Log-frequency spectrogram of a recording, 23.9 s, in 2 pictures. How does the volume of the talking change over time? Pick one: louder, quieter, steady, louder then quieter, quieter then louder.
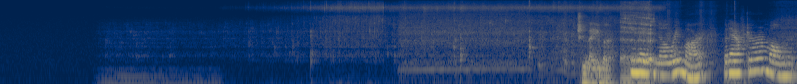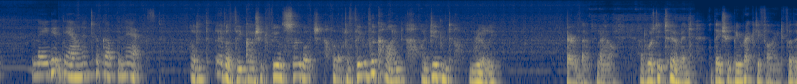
steady.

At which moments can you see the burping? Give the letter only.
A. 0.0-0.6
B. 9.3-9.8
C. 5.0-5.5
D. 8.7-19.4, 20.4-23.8
B.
